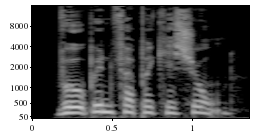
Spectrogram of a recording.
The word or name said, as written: våbenfabrikation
